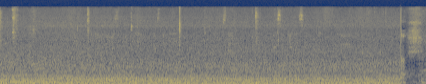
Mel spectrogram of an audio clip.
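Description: Steady low rumble of an airliner's engines and rushing air, heard inside the passenger cabin.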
